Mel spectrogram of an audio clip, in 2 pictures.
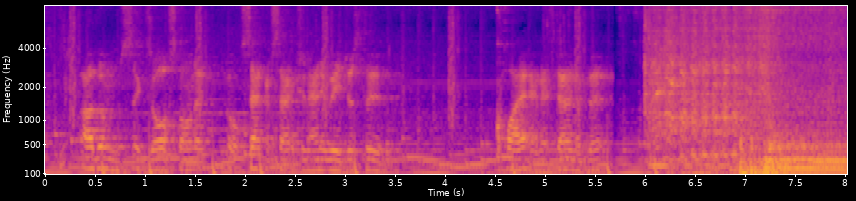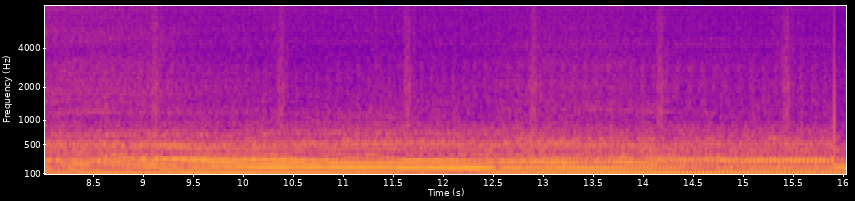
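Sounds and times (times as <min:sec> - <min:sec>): car engine idling: 0:05.8 - 0:16.0.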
